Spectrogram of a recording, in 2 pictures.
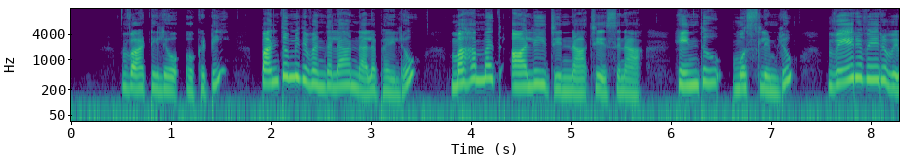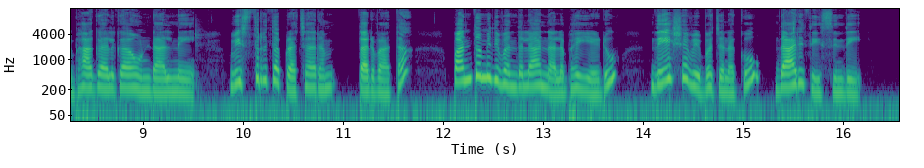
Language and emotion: Telugu, neutral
